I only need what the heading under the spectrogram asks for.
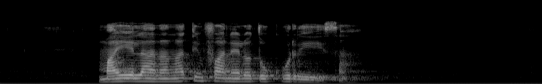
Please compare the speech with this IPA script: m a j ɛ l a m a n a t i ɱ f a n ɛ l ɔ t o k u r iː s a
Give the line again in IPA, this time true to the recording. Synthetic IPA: m a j ɛ l a n a n a t i ɱ f a n ɛ l ɔ t o k u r iː s a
